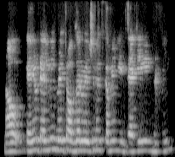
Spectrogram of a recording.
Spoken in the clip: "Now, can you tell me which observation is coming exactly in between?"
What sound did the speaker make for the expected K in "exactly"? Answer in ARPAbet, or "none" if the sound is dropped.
none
